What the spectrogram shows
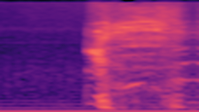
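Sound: coughing fit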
